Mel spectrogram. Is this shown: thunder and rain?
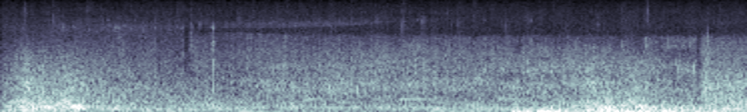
yes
